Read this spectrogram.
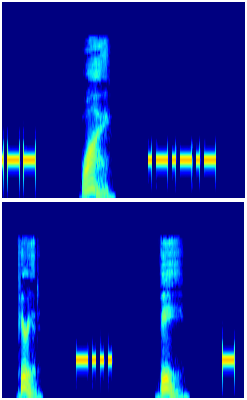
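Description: Morse code beeps in short and long steady tones.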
